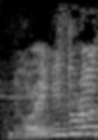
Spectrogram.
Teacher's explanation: তাহলে আমি বলতে পারি ড হচ্ছে অল্প প্রাণ ধ্বনি, আর ঢয় বিন্দুরাও যখন উচ্চারণ করছি, বাতাসের বেগ কিন্তু তখন আমি বেশি অনুভব করেছি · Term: মহাপ্রাণ ধ্বনি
